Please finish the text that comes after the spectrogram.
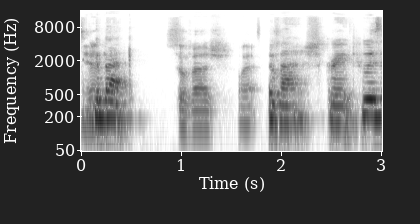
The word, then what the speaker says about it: Sauvage: Do you pronounce it Sauvage? That's how it would You be did, pronounced in yeah. Quebec. Sauvage.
